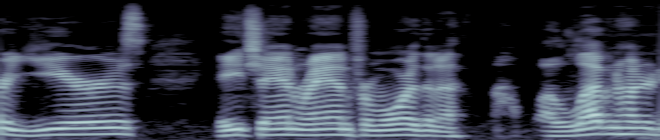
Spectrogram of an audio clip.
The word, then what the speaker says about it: Etienne: I mean, everybody's been saying his name wrong, and I get it because Etienne looks like Etienne and doesn't look like anything like Achan, but that's how we're going to say it going forward.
